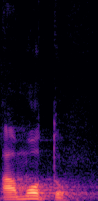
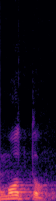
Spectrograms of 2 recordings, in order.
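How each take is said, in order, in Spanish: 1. Se añade un sonido vocálico antes de la palabra. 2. La palabra empieza directamente, sin vocal añadida. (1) "cuando decimos a moto" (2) "en vez de moto"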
